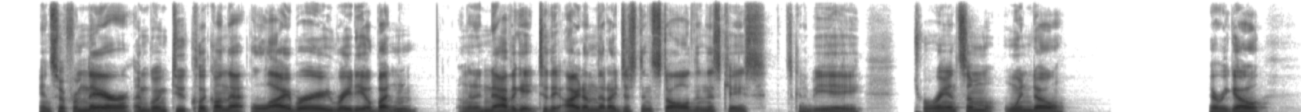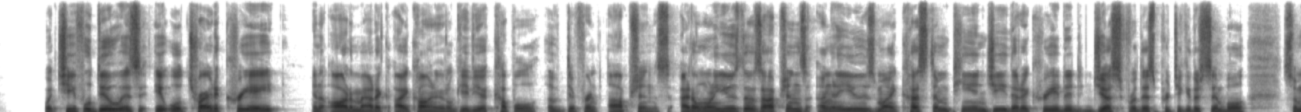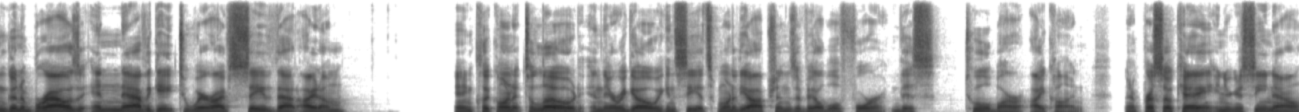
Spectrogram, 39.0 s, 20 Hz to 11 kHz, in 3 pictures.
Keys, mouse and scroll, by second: 2.0 click, 3.7 click, 5.6 click, 6.7-8.4 typing, 11.5 click, 13.5 click, 25.0 click, 29.7 click, 29.9 click, 37.1 click.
